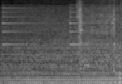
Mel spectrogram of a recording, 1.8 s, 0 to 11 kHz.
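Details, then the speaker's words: 2016 Volkswagen Tiguan, crank no start: steady starter whir for about a second with even cranking but no firing; what look like metal shavings seen and the camshaft trigger wheel appears not to move, suspected timing failure. "The question is, all right, I'm just gonna crank the engine for a second, and I'm looking at that little lever right there, that little notch. I'll see if that moves."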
